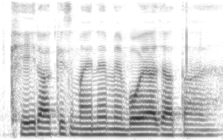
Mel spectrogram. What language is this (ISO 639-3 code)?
hin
